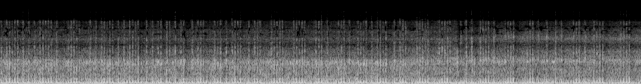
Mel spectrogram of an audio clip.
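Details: Allis-Chalmers WD tractor, possibly with a WD45 engine, first start attempt: uneven lumpy chugging that never settles. Rough running, after earlier getting no fuel.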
